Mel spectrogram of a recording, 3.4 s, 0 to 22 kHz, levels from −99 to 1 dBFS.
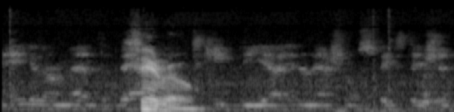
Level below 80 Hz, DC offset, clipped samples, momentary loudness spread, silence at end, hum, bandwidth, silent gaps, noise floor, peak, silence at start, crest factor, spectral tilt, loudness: -68 dBFS; under 0.1%; under 0.1%; 24 LU; 0.05 s; none; 14.5 kHz; none; -57 dBFS; -14 dBFS; 0.05 s; 26 dB; -7 dB/octave; -34 LUFS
